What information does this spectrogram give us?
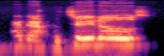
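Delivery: after a coughing fit. Real, not acted. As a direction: voice rough from coughing. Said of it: "that's why I'm coughing".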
